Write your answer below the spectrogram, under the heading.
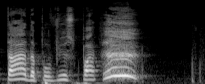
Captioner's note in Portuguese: suspiro alto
